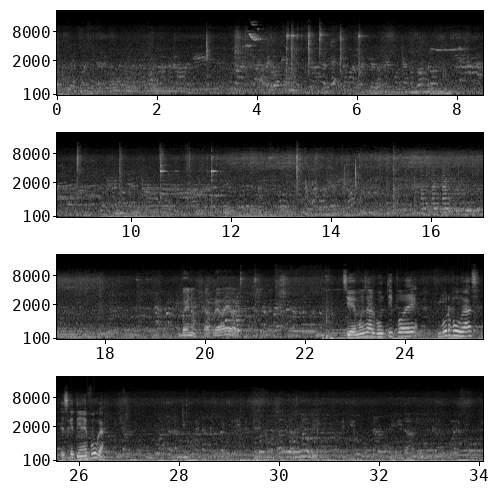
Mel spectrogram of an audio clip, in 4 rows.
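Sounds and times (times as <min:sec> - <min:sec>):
voices in background: 0:00.0 - 0:34.0.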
